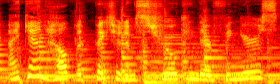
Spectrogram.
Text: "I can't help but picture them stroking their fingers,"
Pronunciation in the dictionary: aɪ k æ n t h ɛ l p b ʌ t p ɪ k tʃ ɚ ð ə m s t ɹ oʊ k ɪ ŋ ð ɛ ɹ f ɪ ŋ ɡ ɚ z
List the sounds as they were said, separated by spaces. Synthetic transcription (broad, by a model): aɪ k æ n t h ɛ l p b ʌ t p ɪ k tʃ ɚ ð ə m s t ɹ oʊ k ɪ ŋ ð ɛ ɹ f ɪ ŋ ɡ ɚ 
